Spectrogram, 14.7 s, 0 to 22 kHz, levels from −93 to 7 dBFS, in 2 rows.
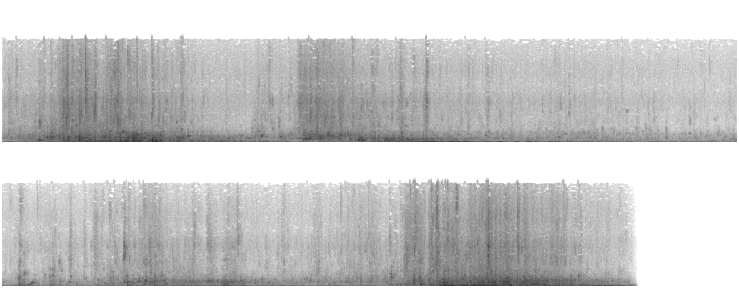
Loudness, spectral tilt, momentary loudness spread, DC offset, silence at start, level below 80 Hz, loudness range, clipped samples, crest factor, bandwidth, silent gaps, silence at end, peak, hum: -26 LUFS; -5 dB/octave; 21 LU; under 0.1%; 0 s; -40 dBFS; 14 LU; under 0.1%; 22 dB; 17 kHz; none; 1 s; -6 dBFS; none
